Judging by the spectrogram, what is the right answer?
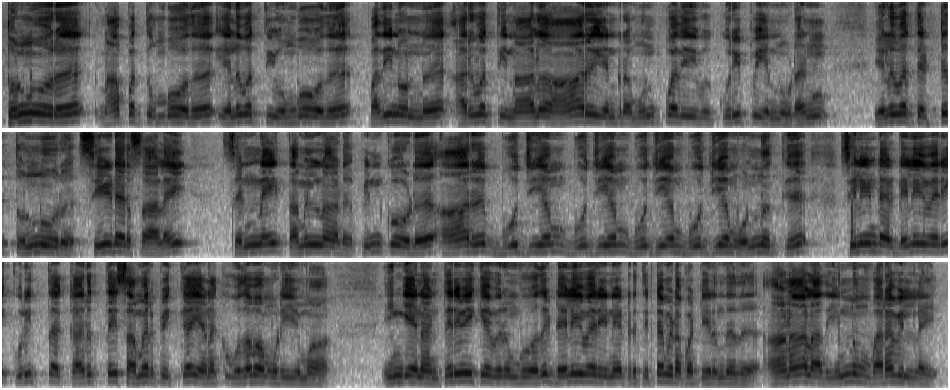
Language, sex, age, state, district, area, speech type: Tamil, male, 60+, Tamil Nadu, Tiruchirappalli, urban, read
